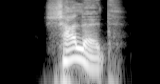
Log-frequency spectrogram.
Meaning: second-person plural subjunctive I of schallen
- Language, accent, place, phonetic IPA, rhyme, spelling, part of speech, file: German, Germany, Berlin, [ˈʃalət], -alət, schallet, verb, De-schallet.ogg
